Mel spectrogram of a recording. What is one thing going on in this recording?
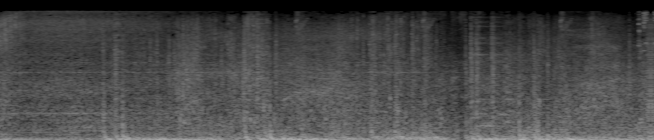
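Heavy gunfire booms repeatedly.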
